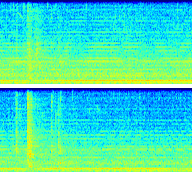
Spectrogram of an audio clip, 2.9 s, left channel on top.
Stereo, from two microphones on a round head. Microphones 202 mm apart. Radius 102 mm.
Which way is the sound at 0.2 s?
45° right (ahead or behind).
